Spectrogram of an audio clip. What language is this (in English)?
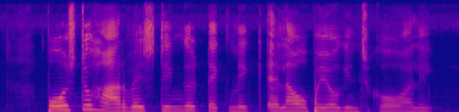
Telugu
